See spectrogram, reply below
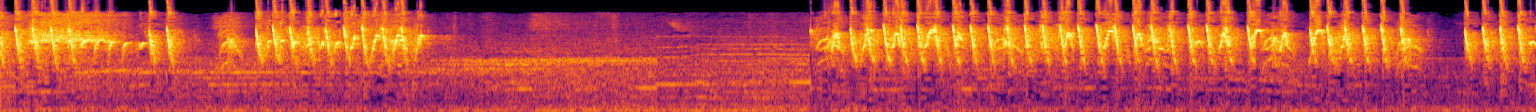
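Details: Bar-winged prinia sings in the ngebren manner: clipped bursts of high, rapid chirps, a quiet two-second lull, then a sustained fast rattle of piercing notes.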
